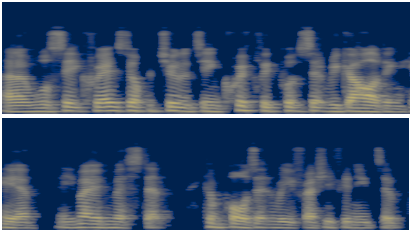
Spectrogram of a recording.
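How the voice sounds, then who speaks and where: Male tutorial presenter, medium pitch, conversational step-by-step instruction, somewhat lo-fi sound. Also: flat delivery, fast, a little mellow. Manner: informal, explains step by step. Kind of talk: screencast walkthrough, conversational instruction. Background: voice-over on a screen recording.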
